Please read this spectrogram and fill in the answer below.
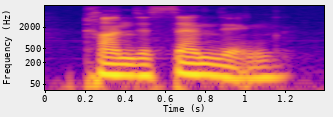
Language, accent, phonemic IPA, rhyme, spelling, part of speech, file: English, US, /ˌkɑndəˈsɛndɪŋ/, -ɛndɪŋ, condescending, adjective / noun / verb, En-us-condescending.ogg
- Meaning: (adjective) Assuming a tone of superiority, or a patronizing attitude; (noun) An act of condescension; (verb) present participle and gerund of condescend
